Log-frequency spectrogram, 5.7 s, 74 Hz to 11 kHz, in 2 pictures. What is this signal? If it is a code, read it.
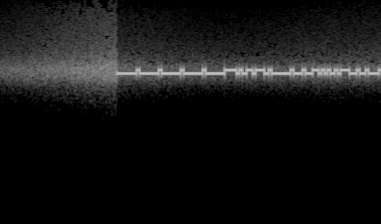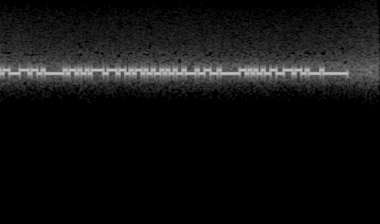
RTTY (45.45 baud, 170 Hz shift), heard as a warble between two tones, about 2200 Hz centre. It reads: QRZ? DE DJ2RW K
